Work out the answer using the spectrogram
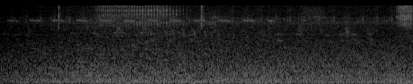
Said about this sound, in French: il y a bien de la bébite. Maudit moustique, voulez-vous bien me lâcher?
